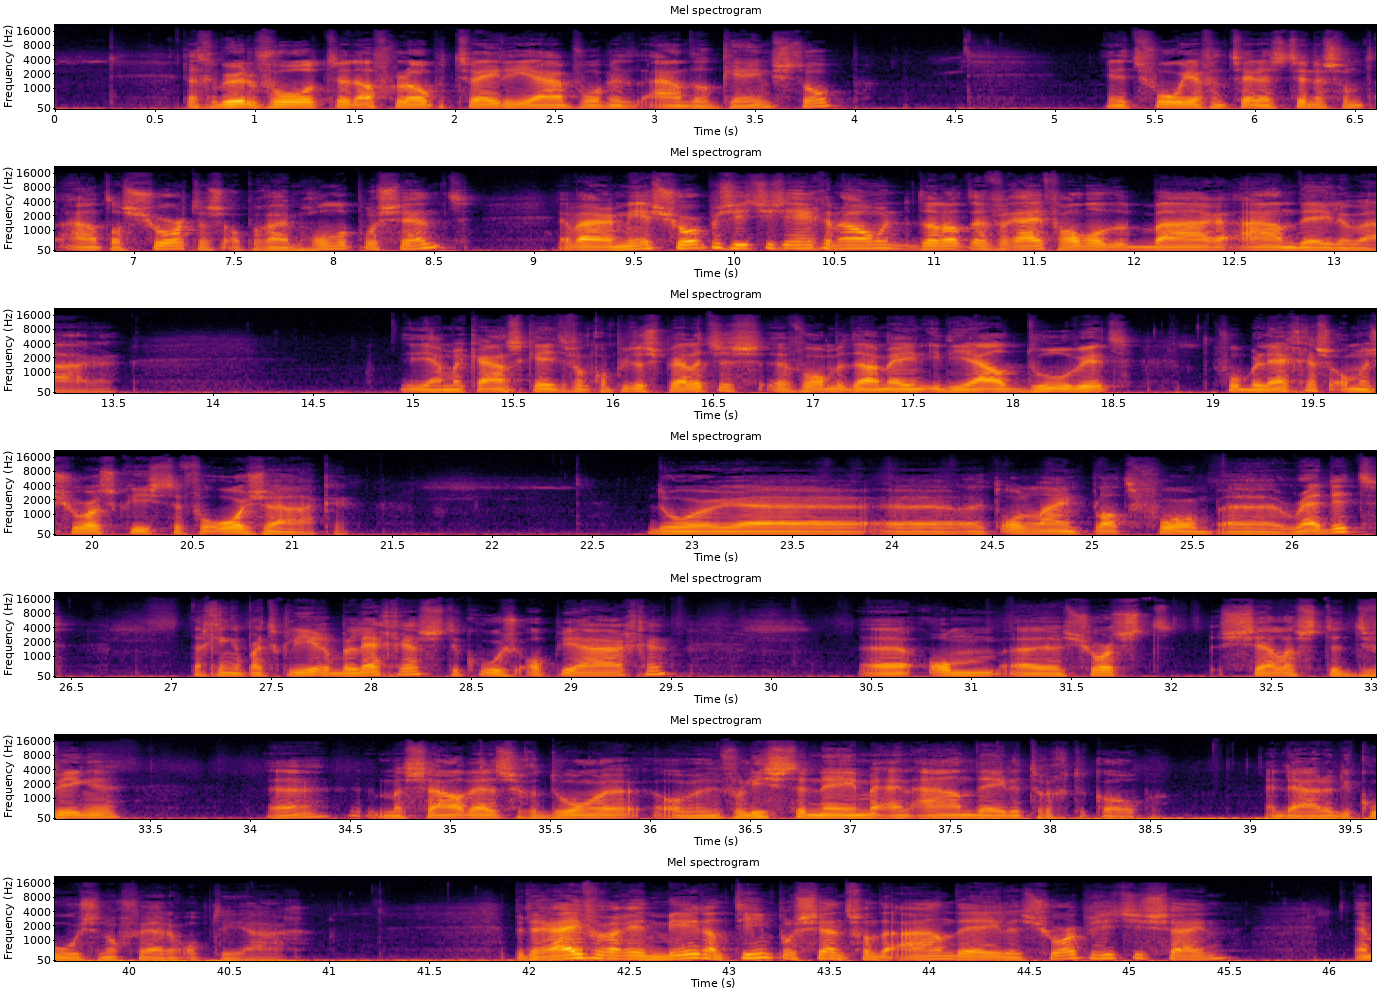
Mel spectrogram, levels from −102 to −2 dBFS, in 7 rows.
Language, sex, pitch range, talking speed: Dutch, male, 95-120 Hz, 145 wpm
